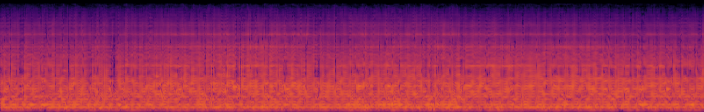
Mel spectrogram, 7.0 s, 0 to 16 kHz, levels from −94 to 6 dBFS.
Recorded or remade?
remade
